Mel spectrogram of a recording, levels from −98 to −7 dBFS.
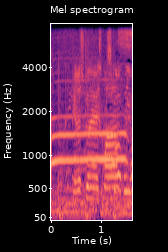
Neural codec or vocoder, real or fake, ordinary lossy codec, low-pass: none; real; none; 7.2 kHz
